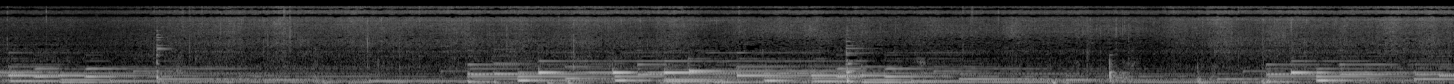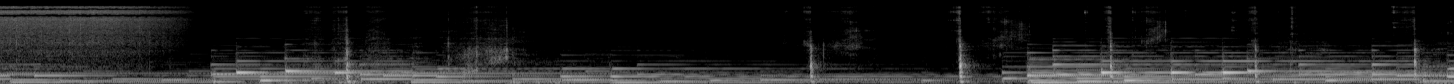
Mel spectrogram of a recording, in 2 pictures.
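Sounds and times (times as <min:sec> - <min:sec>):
vegetables sizzling in a pan: 0:00.0 - 0:16.4
background music: 0:00.0 - 0:29.0.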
